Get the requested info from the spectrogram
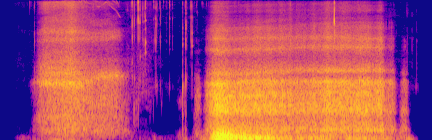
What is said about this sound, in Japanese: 生暖かい吐息をお耳に当てられて、ピクって跳ねちゃいましたね。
